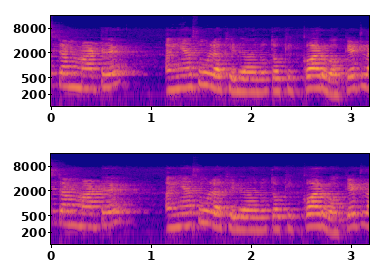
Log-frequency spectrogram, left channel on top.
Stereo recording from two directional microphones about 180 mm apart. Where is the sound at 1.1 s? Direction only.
40° left (ahead or behind).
